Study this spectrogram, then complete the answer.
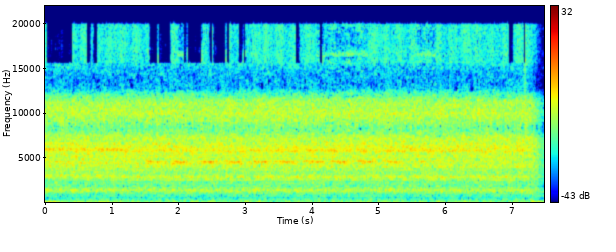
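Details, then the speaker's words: Nissan MR16 engine built for 10k RPM, low compression and cam overlap; priming with fuel shut off and throttle held wide open; steady even starter churning, no firing; no RPM signal, traced to cam sensor; normal dry cranking. "I'm going to hold the throttle wide open we shut the fuel off we'll crank it over"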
